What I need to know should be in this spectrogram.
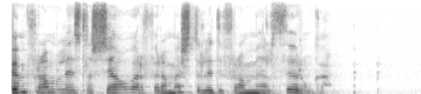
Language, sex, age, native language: Icelandic, female, 30-39, Icelandic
